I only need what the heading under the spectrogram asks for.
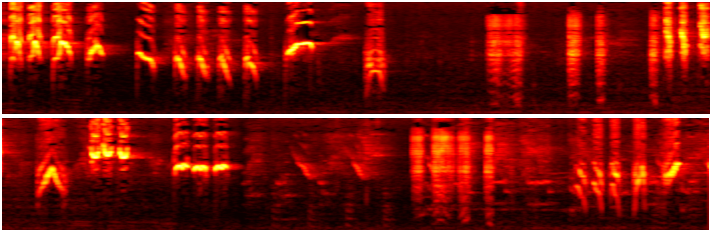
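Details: Green leafbird singing a lively, varied song of quick high chirps, sharp whistled notes and short trills, delivered in bursts separated by brief pauses, with some rapid buzzy rattles in the middle.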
